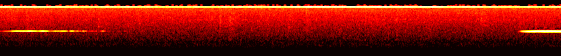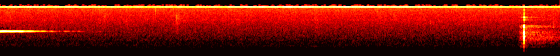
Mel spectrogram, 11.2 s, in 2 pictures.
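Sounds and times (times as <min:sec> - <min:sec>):
low hiss: 0:00.0 - 0:11.2
White's thrush whistle: 0:05.2 - 0:06.3.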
